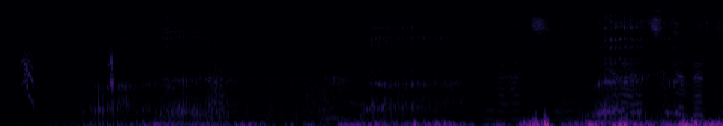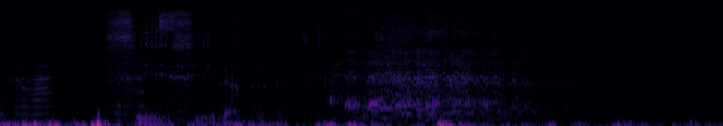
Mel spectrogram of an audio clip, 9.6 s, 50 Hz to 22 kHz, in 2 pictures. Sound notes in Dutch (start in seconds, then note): 6.9 gelach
